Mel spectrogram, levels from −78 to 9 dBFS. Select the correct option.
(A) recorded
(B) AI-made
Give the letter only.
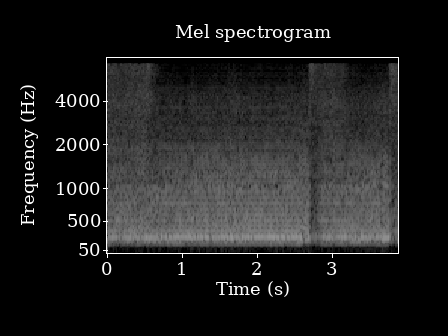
B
